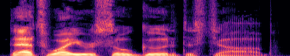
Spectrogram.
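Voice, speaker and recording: A man's voice: fairly low pitch, big pitch swings, moderate pace, no room sound, clean studio sound. A man voicing a male chef who is the encouraging older brother of the heroine.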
